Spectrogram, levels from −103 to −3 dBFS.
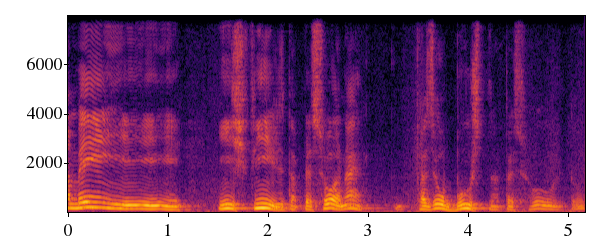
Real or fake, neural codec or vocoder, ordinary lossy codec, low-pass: real; none; none; none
